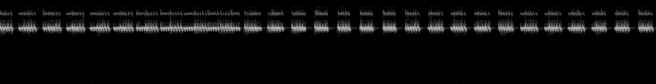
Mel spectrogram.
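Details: Two crickets chirping, a steady train of high, shrill pulses about four per second, briefly blurring into a continuous trill near the middle, with no other sounds.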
